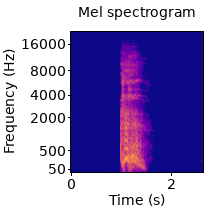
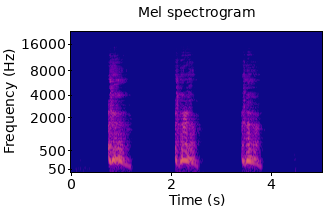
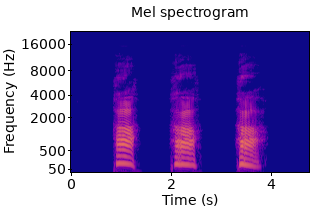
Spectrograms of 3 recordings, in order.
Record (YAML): cough_length: 2.6 s
cough_amplitude: 23785
cough_signal_mean_std_ratio: 0.31
three_cough_length: 5.0 s
three_cough_amplitude: 2197
three_cough_signal_mean_std_ratio: 0.38
exhalation_length: 4.8 s
exhalation_amplitude: 7259
exhalation_signal_mean_std_ratio: 0.38
survey_phase: beta (2021-08-13 to 2022-03-07)
age: 65+
gender: Male
wearing_mask: 'No'
symptom_runny_or_blocked_nose: true
symptom_shortness_of_breath: true
symptom_fatigue: true
symptom_onset: 12 days
smoker_status: Ex-smoker
respiratory_condition_asthma: false
respiratory_condition_other: false
recruitment_source: REACT
submission_delay: 0 days
covid_test_result: Negative
covid_test_method: RT-qPCR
